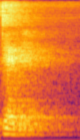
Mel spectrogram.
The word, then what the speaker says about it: Digne: Today, I will do this particular lesson by the title of The Bishop of Digne, pronounced as The Bishop of Digne in French, spelt as D-I-G-N-E, but pronunciation is Digne.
